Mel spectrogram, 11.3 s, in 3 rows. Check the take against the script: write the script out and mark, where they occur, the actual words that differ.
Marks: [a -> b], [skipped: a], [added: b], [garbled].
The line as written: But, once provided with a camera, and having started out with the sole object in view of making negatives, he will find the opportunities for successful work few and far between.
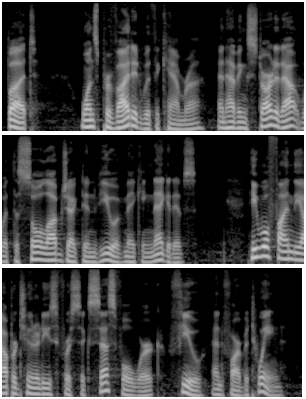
But, once provided with [a -> the] camera, and having started out with the sole object in view of making negatives, he will find the opportunities for successful work few and far between.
